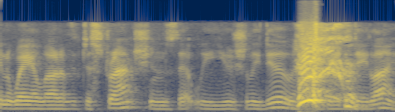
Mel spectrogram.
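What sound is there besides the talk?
sneeze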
